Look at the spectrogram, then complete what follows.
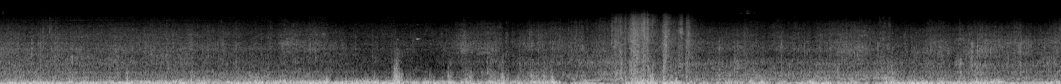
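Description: Wind buffeting the microphone while riding a mountain bike, a steady low rumble, with a short burst of clicking and clatter about six seconds in.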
